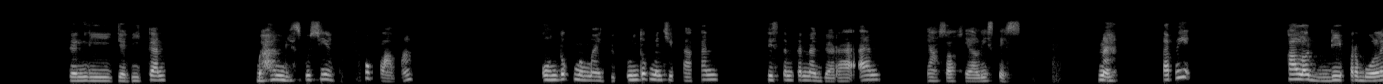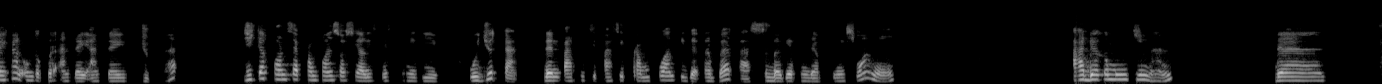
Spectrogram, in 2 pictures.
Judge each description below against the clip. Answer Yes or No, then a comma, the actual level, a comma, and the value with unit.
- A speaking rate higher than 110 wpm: No, slow, 85 wpm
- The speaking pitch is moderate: Yes, medium, 180 Hz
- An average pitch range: Yes, average, 5.0 semitones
